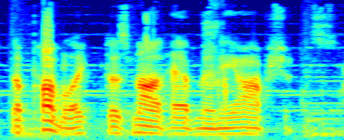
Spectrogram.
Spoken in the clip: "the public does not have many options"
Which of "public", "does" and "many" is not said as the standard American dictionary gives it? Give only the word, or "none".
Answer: none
